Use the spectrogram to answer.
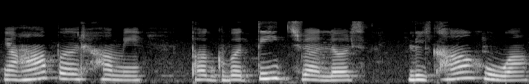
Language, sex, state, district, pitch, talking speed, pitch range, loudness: Hindi, female, Punjab, Fazilka, 215 Hz, 80 wpm, 200-250 Hz, -13 LUFS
